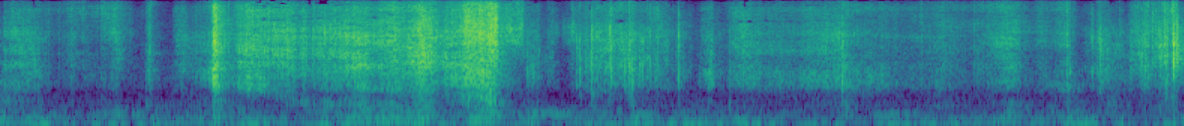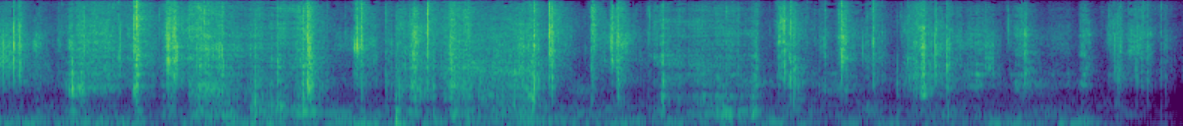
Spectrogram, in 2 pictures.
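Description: Masking tape being peeled off a painted wooden panel: a run of short, crackling rips at irregular intervals, with the peeled strips crumpled in the hand.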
